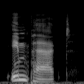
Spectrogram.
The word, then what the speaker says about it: impact: Which pronunciation you use depends on how the word functions in a sentence. Let's see how this works. If word 6 is being used as a noun, meaning the striking of one object against another, or the shock caused by a collision, it is pronounced impact.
